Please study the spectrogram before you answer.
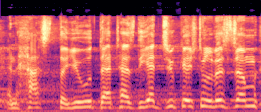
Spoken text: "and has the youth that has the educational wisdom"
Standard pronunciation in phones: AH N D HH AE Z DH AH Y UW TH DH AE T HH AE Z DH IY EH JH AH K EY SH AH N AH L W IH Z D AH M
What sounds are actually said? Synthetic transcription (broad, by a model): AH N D HH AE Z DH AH Y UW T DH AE T HH AE Z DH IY EH JH AH K EY SH AH N AH L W IH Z D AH M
